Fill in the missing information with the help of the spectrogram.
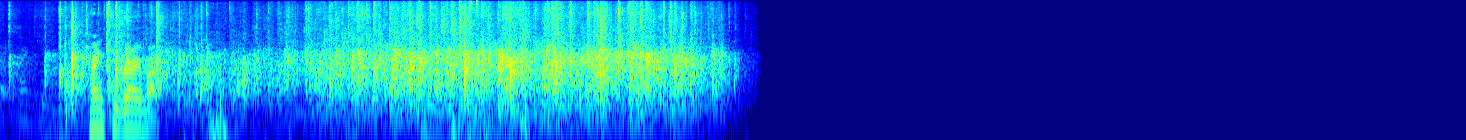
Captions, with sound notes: Alright. (applauding) Thank you very much.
